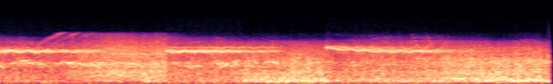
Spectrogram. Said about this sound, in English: Use my disintegrator gun to blow up one half of my motors and see what happens.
